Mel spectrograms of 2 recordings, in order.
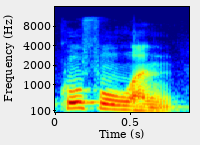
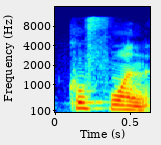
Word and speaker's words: كُفُوًا: Then we have the word kufuwan. Fa has a dhamma. Kufuwan. It's very common to hear kufwan ahad, kufwan, by making the fa sukun.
